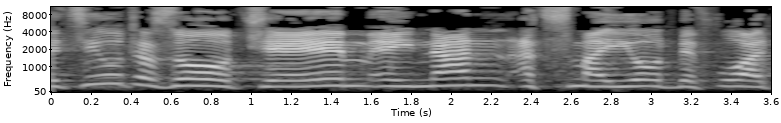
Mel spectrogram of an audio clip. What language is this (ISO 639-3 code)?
heb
